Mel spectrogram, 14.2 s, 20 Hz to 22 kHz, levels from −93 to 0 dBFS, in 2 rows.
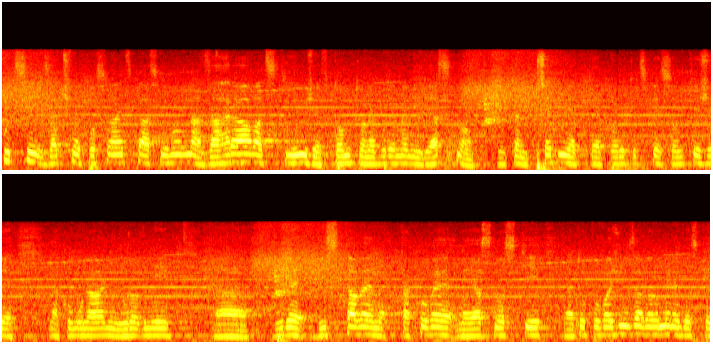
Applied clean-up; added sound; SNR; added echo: none; Subway, metro, underground; 10 dB; reverberation time 1.9 s.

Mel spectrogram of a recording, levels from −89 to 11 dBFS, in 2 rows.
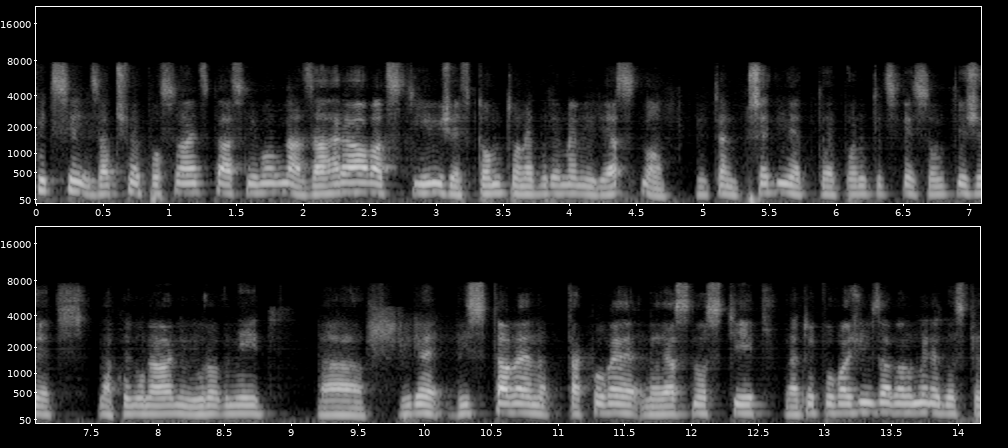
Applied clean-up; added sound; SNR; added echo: neural mask model DeepFilterNet 3.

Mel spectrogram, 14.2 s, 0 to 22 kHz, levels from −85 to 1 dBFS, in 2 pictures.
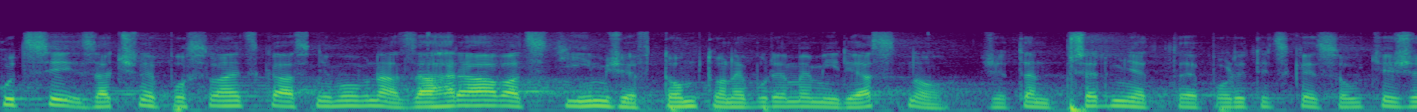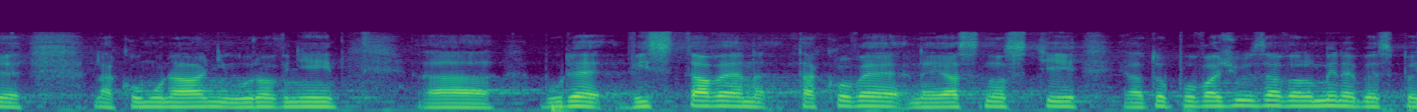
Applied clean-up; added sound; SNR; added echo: none; none; none; none.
